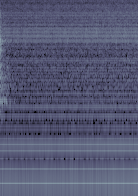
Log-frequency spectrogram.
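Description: Steady electrical mains hum: a low, even buzz with a stack of evenly spaced overtones, unchanging throughout.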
